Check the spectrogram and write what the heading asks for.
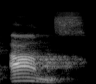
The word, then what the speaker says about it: alms: वो आर्म होती है यार, ARM आर्म, भुजा, ALMS आर्म्स, ल का साउंड आता है बीच में, आर्म्स, पर ल थोड़ा साइलेंट ही चलता है, तो इसमें भी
